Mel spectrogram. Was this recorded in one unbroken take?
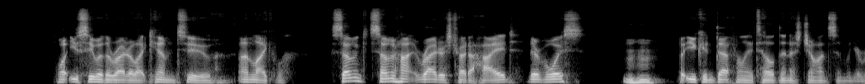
yes; 0 cuts

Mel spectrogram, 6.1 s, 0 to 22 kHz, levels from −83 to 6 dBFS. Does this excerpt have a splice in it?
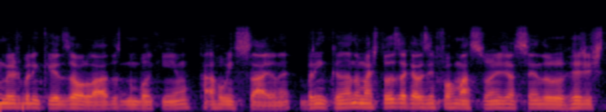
yes; 3 cuts; at 1.2 s, 2.0 s, 2.9 s

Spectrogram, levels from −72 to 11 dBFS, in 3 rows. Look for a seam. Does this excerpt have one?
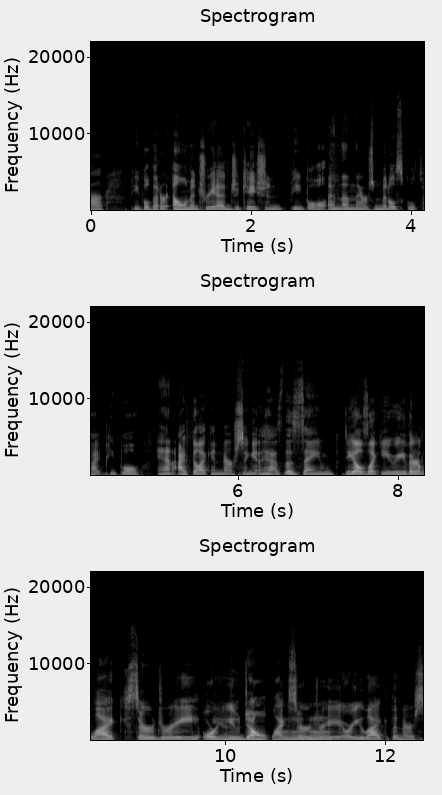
yes; 2 cuts; at 4.9 s, 7.2 s

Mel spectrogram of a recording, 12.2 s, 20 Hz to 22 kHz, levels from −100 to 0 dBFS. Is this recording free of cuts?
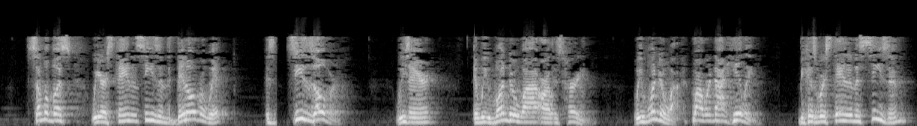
no; 6 cuts; at 1.8 s, 2.2 s, 3.7 s, 5.4 s, 7.4 s, 9.2 s

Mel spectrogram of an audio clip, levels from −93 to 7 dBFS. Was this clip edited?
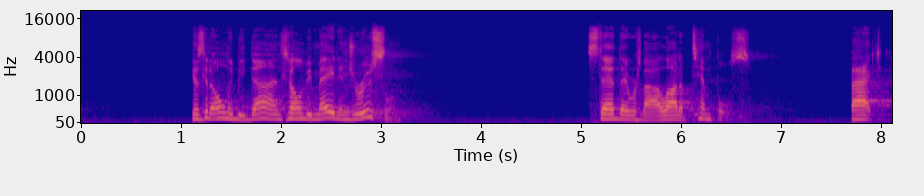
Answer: yes; 4 cuts; at 1.2 s, 2.0 s, 5.6 s, 6.1 s

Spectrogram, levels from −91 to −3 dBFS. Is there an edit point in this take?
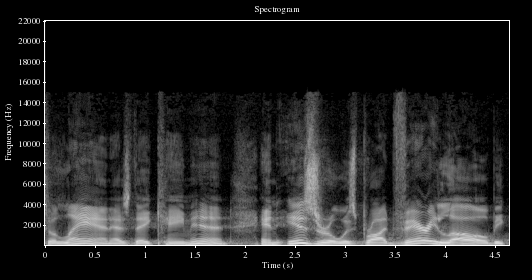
no; 0 cuts

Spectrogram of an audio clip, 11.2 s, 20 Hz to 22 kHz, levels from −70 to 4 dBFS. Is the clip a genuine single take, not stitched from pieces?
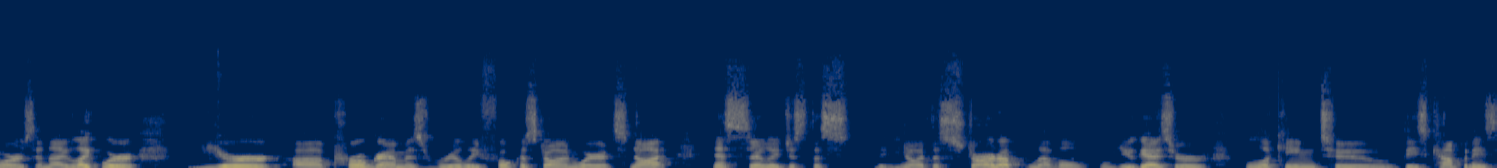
yes; 0 cuts

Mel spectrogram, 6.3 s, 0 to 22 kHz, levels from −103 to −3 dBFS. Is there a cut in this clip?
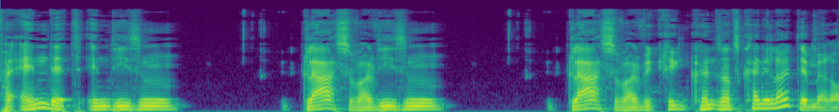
yes; 1 cut; at 2.8 s

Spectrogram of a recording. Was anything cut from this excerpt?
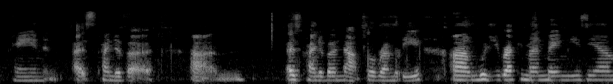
no; 0 cuts

